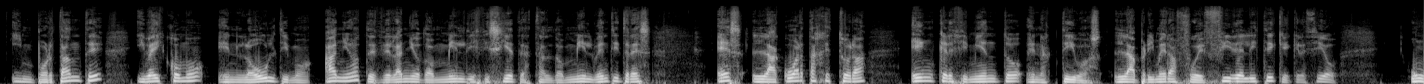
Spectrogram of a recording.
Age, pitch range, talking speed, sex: 40-59, 105-135 Hz, 125 wpm, male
